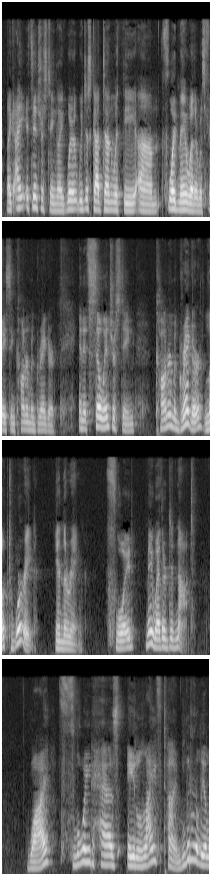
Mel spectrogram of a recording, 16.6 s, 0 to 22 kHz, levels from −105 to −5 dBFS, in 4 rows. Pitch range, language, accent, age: 145-200 Hz, English, American, 30-49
